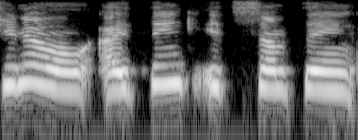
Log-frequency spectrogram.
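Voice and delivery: ordinary talk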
